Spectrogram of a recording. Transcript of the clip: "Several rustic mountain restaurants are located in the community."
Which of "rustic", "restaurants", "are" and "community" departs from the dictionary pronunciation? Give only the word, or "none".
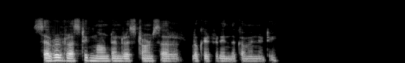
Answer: none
